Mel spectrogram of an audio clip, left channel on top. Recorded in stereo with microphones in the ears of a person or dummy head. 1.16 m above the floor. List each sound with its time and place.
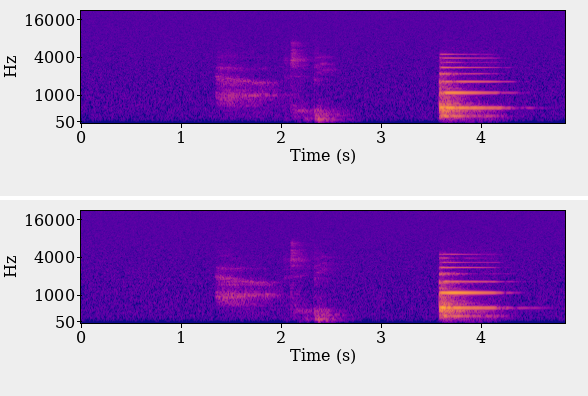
1.3 s whispering: 15° right (ahead or behind), 0.8 m
3.6 s a piano: 10° right (ahead or behind), 0.7 m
